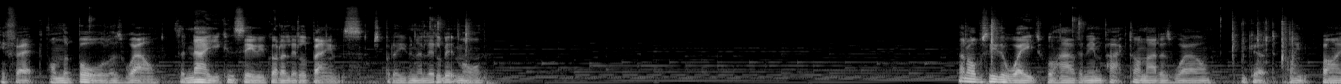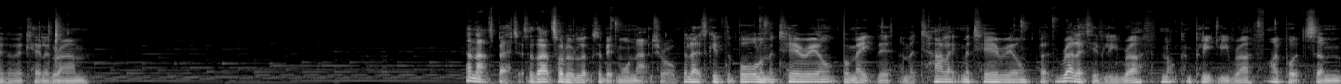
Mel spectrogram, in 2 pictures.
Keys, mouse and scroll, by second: 1.1 click, 1.6 space, 3.6 click, 4.5 space, 9.8 space, 10.7 click, 12.3 KP_Decimal, 12.5 KP_5, 12.8 KP_Enter, 13.9 space, 18.6 space, 19.5 click, 21.8-22.3 scroll down 1, 22.3 click.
